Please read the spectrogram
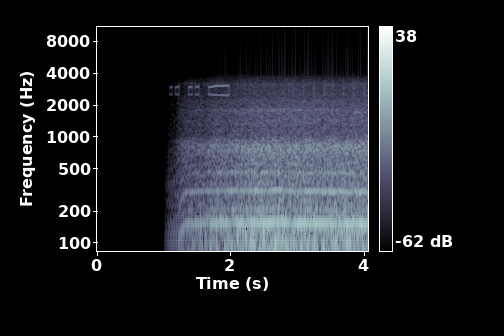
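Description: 5-inch FPV quadcopter on the ground: a few short high beeps, the last one longer, then its motors idling with a low steady hum that builds in about a second in.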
